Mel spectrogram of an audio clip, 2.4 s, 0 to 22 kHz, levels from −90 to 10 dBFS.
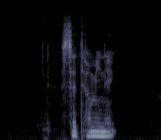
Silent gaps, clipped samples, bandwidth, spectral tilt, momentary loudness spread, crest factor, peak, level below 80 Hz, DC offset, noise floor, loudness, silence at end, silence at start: none; under 0.1%; 13.5 kHz; -4 dB/octave; 6 LU; 20 dB; -20 dBFS; -72 dBFS; under 0.1%; -83 dBFS; -37 LUFS; 0.7 s; 0.9 s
